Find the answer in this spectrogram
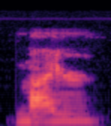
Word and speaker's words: Meyer: How do you pronounce it? Meyer.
